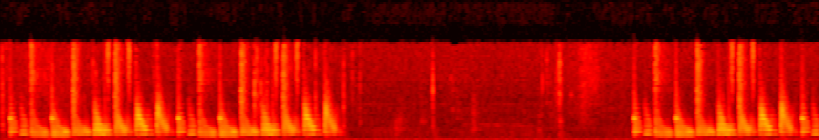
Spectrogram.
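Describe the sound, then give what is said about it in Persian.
A telephone rings with a bright, rapid melodic ringtone of repeating beeping notes. One long burst, a pause of about three seconds, then the melody starts again, faint and with no speech. “بله بله بله آقا محسن، میبینم داری زنگ میزنی.”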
